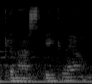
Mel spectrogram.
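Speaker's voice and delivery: soft, hushed polite question; quiet question. Shown as a demonstration. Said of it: "And then you say".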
